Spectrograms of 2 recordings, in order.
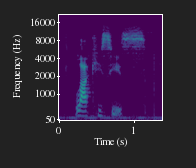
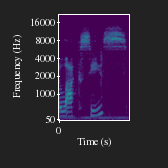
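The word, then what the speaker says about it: Lachesis: is luck he sees lack he sees or lack sees depending on how you pronounce it she is the alatar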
